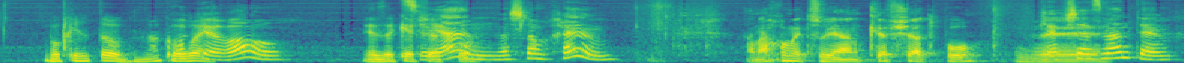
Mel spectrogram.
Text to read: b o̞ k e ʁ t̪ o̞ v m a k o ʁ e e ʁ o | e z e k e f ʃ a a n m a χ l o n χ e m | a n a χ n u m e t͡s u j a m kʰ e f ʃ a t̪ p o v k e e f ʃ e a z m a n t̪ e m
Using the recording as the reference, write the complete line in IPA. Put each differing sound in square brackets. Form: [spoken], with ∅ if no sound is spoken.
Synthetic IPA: b o̞ k e ʁ t̪ o̞ v m a k o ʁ e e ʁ o | e z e k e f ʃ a a n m a [ʃ] l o [m] χ e m | a n a χ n u m e t͡s u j a [n] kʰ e f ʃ a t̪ p o v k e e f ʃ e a z m a n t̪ e m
